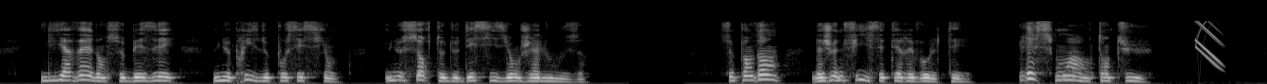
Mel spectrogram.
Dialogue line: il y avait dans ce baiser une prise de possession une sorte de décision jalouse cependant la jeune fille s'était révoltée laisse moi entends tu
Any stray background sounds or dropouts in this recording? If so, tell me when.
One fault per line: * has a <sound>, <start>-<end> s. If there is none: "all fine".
* has a chirp, 12.0-12.3 s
